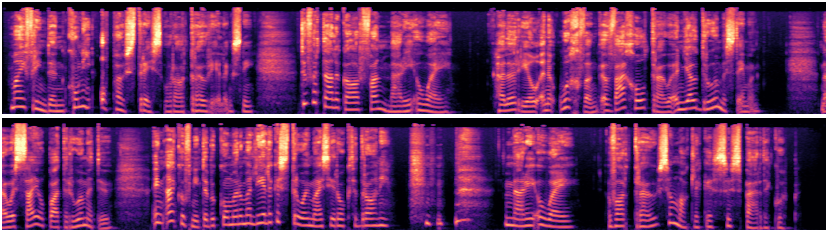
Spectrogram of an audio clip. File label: Afrikaans Conversational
